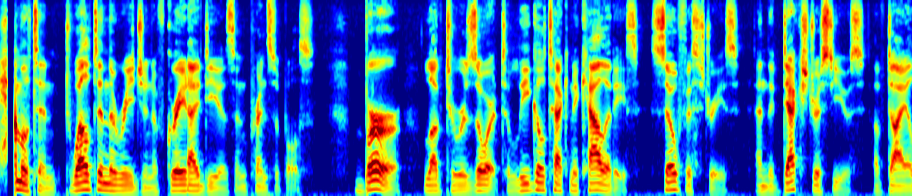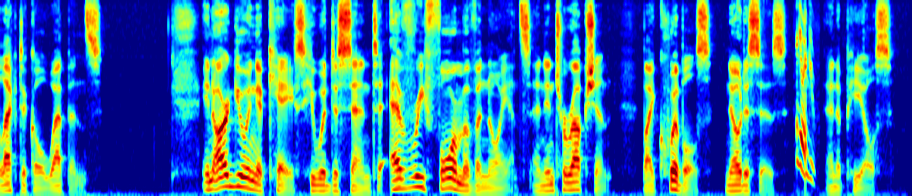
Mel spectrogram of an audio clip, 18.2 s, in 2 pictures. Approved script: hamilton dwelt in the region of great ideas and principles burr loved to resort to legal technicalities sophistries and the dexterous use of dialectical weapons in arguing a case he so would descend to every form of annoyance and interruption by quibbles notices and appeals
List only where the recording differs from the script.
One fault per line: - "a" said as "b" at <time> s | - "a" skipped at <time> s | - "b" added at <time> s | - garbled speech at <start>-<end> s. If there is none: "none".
- "so" skipped at 12.3 s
